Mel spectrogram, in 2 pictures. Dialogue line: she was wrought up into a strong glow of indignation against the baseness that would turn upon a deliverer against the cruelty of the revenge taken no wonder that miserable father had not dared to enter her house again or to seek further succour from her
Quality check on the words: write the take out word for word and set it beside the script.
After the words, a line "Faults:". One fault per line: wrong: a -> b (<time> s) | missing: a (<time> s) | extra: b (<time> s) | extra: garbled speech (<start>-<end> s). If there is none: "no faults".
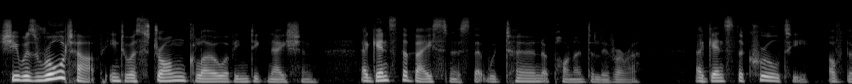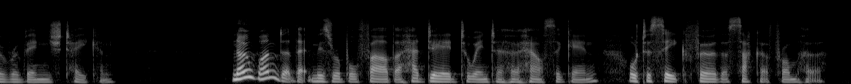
she was wrought up into a strong glow of indignation against the baseness that would turn upon a deliverer against the cruelty of the revenge taken no wonder that miserable father had dared to enter her house again or to seek further succour from her
Faults:
missing: not (12.8 s)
